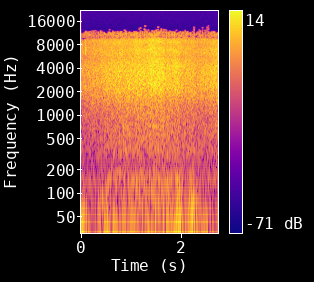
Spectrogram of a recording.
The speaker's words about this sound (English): And now I'm going to have a look at this waterfall and see what I can do. There's a little wooden bridge in front of it,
